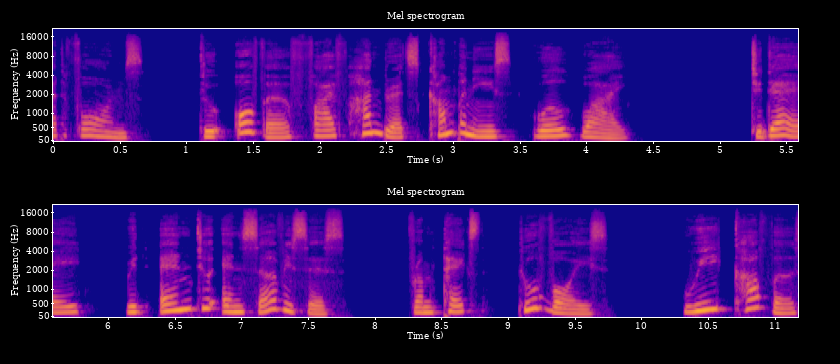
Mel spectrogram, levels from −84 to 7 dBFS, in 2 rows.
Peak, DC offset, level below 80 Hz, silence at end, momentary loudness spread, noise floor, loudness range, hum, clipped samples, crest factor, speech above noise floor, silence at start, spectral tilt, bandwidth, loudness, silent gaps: -8 dBFS; under 0.1%; -62 dBFS; 0 s; 12 LU; under -90 dBFS; 2 LU; none; under 0.1%; 16 dB; over 68 dB; 0 s; -6 dB/octave; 18 kHz; -24 LUFS; 0.83-1.09 s, 4.48-5.23 s, 5.99-6.13 s, 7.95-8.25 s, 8.96-9.07 s, 9.91-10.31 s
